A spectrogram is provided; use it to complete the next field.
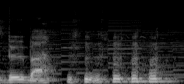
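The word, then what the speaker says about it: ブーバー: Fun fact, Magmar's name in Japanese pronounced Boober. Yes, it is Booba.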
